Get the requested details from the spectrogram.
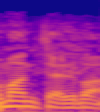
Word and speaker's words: Montalban: The Montalban. – You have to say it like that.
